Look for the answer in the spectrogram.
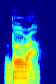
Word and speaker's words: burro: Ignacio Rojas writes in and says, burro is pronounced burro. – It's Spanish. That's what I said. I said burro. – I mean, he's correcting me, not you, not you. Because I was saying burro like a dog burrows.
